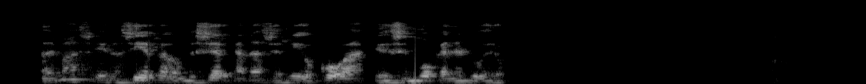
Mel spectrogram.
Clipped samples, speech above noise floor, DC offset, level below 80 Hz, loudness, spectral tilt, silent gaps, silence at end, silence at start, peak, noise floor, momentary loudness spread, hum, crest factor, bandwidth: under 0.1%; 39 dB; under 0.1%; -56 dBFS; -34 LUFS; -3 dB/octave; none; 3.65 s; 0.4 s; -16 dBFS; -74 dBFS; 13 LU; none; 20 dB; 7.4 kHz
